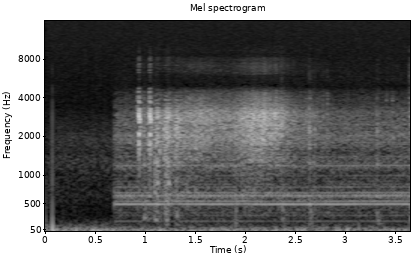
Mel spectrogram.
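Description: A car splashes through water.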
